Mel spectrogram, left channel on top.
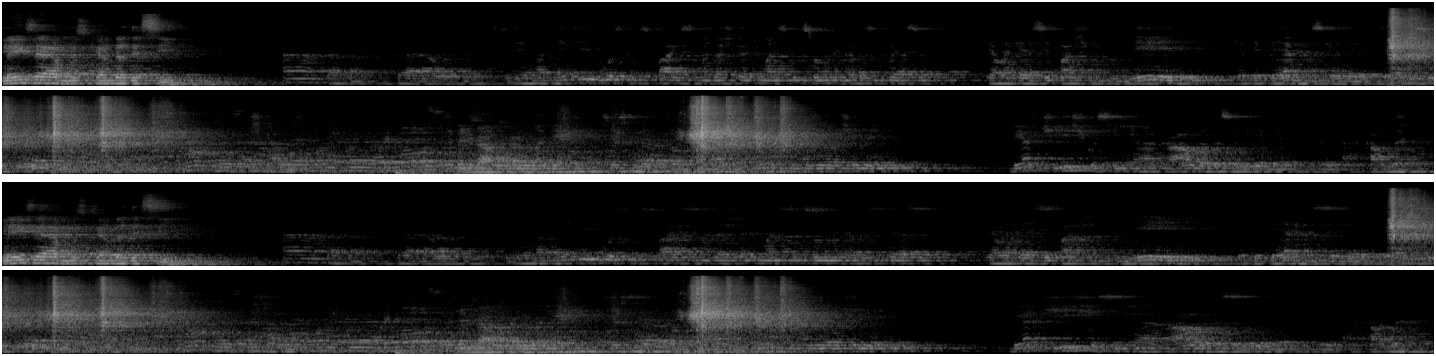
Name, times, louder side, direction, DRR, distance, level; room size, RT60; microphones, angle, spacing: voice 1, 0.0-1.8 18.9-19.5, left 1 dB, 30° left, -1 dB, 1.0 m, -34 dB
voice 2, 2.8-3.7 3.9-9.3 9.8-12.1 12.3-16.0 16.5-17.7 18.7-23.5 24.4-28.4, left 1 dB, 75° left, -2 dB, 4.3 m, -44 dB
sound 1, 13.8-22.2, left 1 dB, 5° left, 1.6 m, -32 dB
20.5 x 19.5 x 2.8 m, 2.2 s
head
